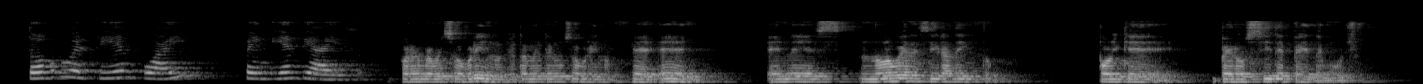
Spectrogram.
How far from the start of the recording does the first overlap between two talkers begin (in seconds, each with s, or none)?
none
